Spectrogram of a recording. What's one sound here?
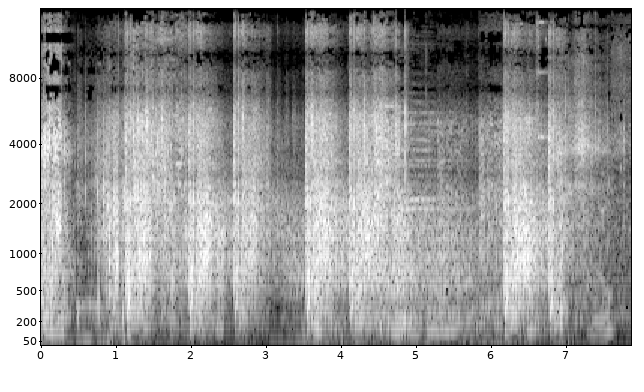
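Shotgun blasts ring out in quick bursts.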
